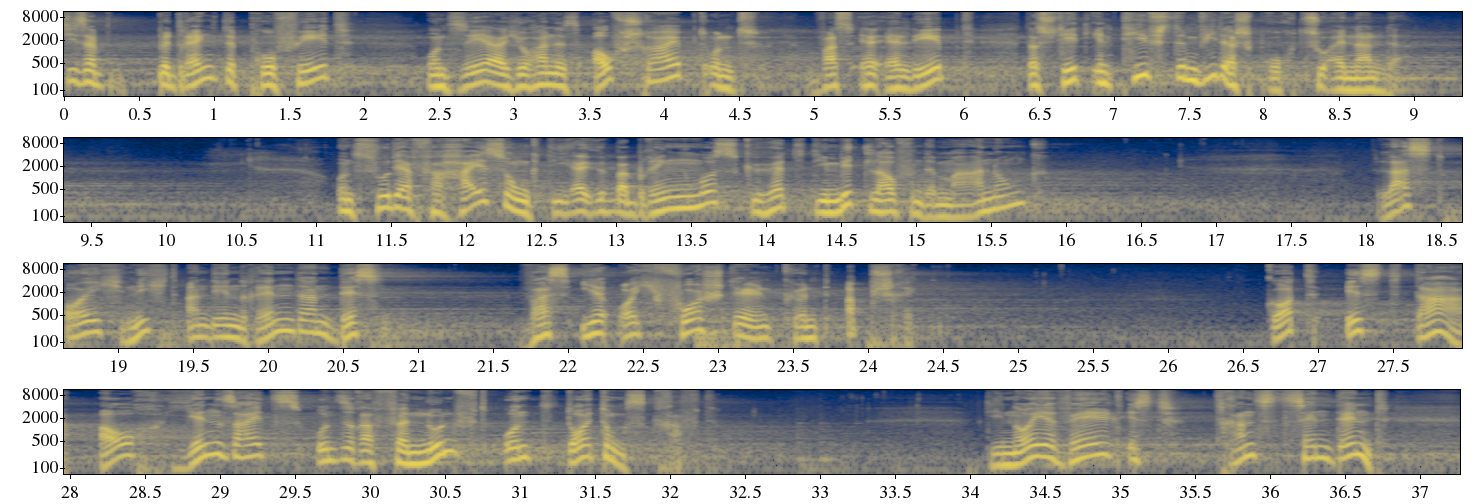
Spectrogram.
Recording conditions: large echoing room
